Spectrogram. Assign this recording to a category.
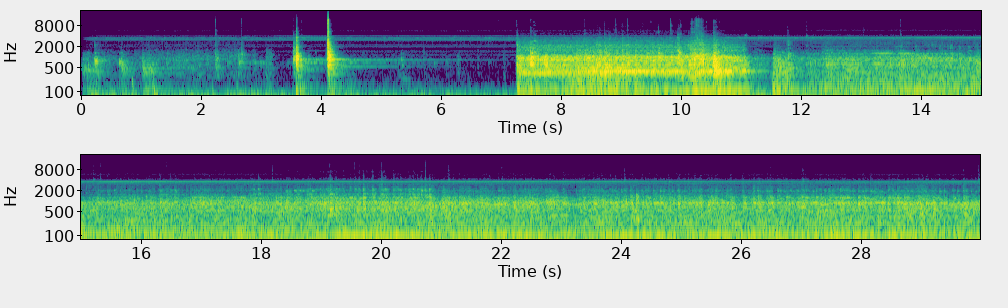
Sound effects > Other mechanisms, engines, machines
